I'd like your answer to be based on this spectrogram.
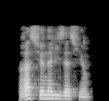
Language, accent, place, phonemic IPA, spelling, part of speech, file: French, France, Lyon, /ʁa.sjɔ.na.li.za.sjɔ̃/, rationalisation, noun, LL-Q150 (fra)-rationalisation.wav
- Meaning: rationalisation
